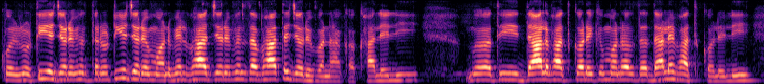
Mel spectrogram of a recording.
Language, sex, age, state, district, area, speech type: Maithili, female, 30-45, Bihar, Muzaffarpur, rural, spontaneous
